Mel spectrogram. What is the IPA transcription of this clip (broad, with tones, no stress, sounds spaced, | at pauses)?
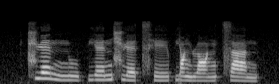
t͡ɕ ɥ ɛ˥˩ n n̪ u˨˩ p j ɛ˧˥ n ɕ ɥ ɛ˧˥ t͡sʰ e˧˥ ɪ̯ p j ɑ˧ ŋ ɻ ɑ˧˥ ŋ t͡s a˥˩ n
